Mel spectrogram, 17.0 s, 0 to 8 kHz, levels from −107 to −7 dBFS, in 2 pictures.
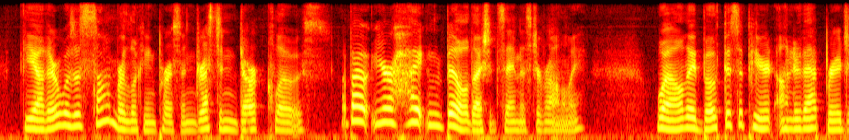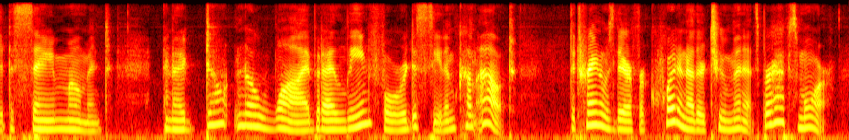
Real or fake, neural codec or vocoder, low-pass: fake; codec, 44.1 kHz, 7.8 kbps, Pupu-Codec; 7.2 kHz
